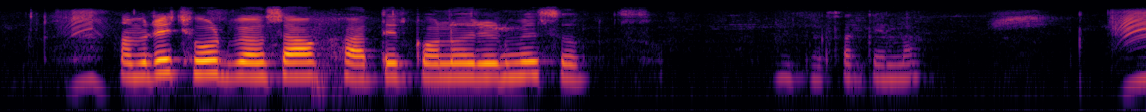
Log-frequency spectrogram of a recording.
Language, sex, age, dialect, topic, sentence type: Bhojpuri, female, 25-30, Western, banking, question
